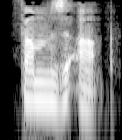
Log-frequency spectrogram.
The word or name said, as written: thumbs up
